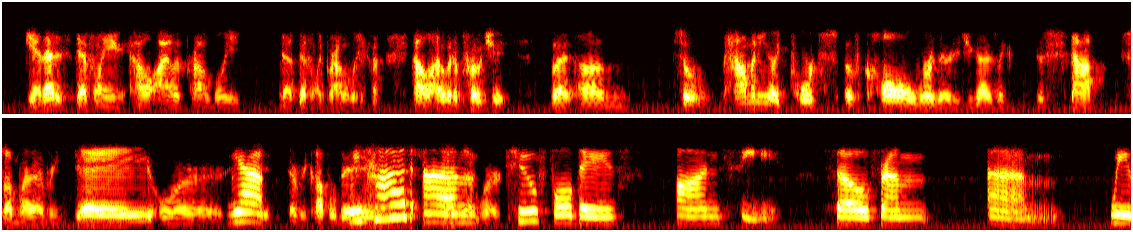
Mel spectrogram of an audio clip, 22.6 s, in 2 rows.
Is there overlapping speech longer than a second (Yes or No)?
Yes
